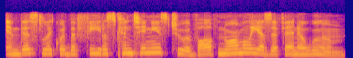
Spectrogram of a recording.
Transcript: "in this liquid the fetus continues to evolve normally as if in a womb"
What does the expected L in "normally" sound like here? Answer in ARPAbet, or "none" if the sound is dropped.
L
